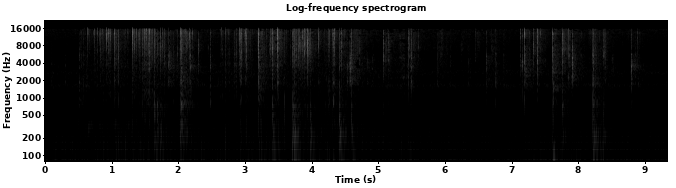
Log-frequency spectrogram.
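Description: A utility knife blade carves slices and flakes off a solid green soap bar held in the hand. Soft, crisp scraping and crackly cutting bursts come in quick runs with brief quiet gaps, bright and airy with almost no low end.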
